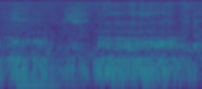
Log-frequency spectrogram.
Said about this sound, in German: Äußerlich finde ich sie zwar eine recht durchschnittliche Katze, aber was aus ihr herauskommt, macht sie zu etwas sehr Besonderem. Ihr Schnurren. Das ist nämlich sehr, sehr laut.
